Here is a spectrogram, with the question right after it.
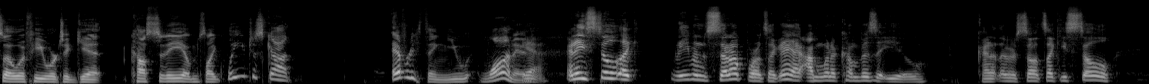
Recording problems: abrupt cut into speech; at the start

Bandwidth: 15.5 kHz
